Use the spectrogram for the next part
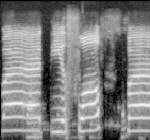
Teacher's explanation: Jadi berubah menjadi bacaan fathah 2 harokat. Jadi harokat fathah tanwin dirubah menjadi fathah dibaca 2 harokat.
